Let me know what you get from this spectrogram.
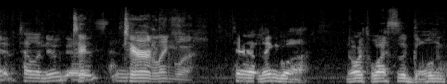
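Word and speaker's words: Terlingua: Oh, we got a comment about where Telenuga. How do you say it? Telenuga is? Terra-Lingua.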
